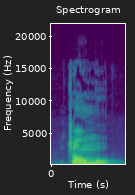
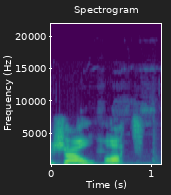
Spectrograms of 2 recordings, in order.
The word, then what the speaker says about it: Jalmot: Your ID is Jalmot, right? In Korean, yes. Yeah, I can type that. By the way, how do you pronounce it? Jalmot. Okay. Yeah. I've just been saying Zhao Mat and having like three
